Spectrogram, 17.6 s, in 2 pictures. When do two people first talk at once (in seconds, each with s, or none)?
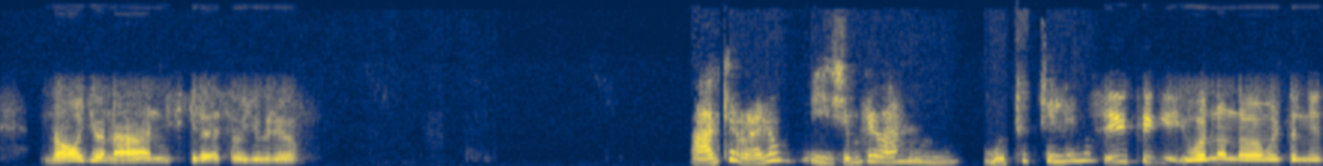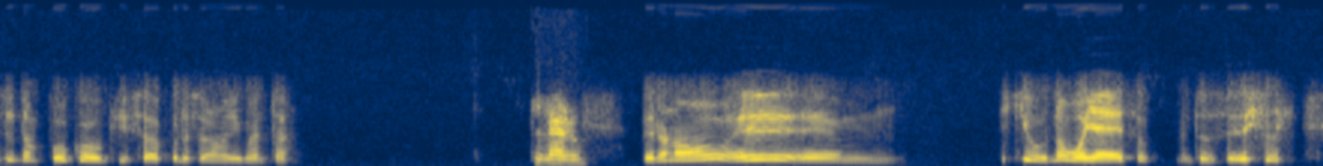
none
